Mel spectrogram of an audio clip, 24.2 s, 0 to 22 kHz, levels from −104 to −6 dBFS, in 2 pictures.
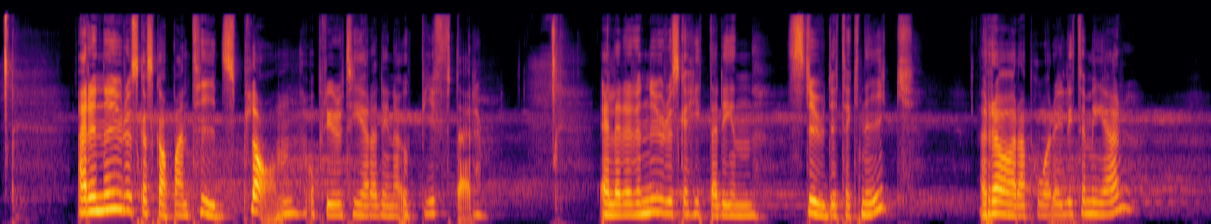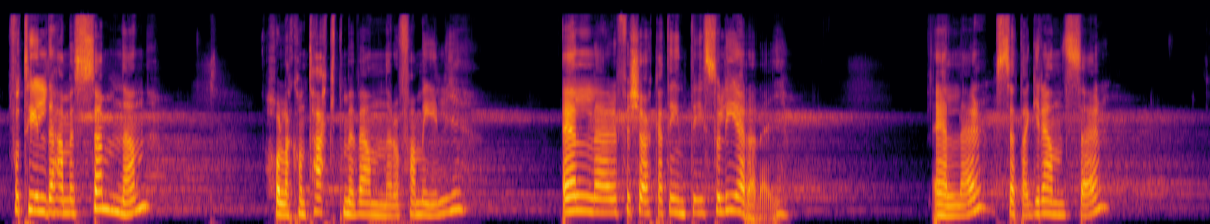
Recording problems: echo of what is said; faint; throughout; 230 ms later, 20 dB below the speech

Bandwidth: 16 kHz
